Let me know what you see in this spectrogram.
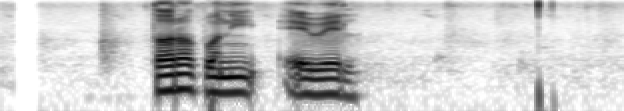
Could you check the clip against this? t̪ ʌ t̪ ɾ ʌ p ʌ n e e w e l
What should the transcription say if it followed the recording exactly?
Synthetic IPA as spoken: t̪ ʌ ɾ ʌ p ʌ n i e w e l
